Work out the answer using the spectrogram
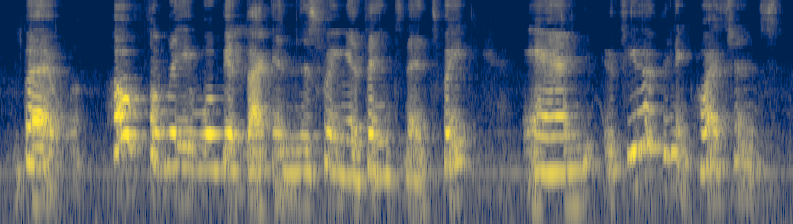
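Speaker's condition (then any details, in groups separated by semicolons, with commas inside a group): Cerebral palsy; able to talk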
